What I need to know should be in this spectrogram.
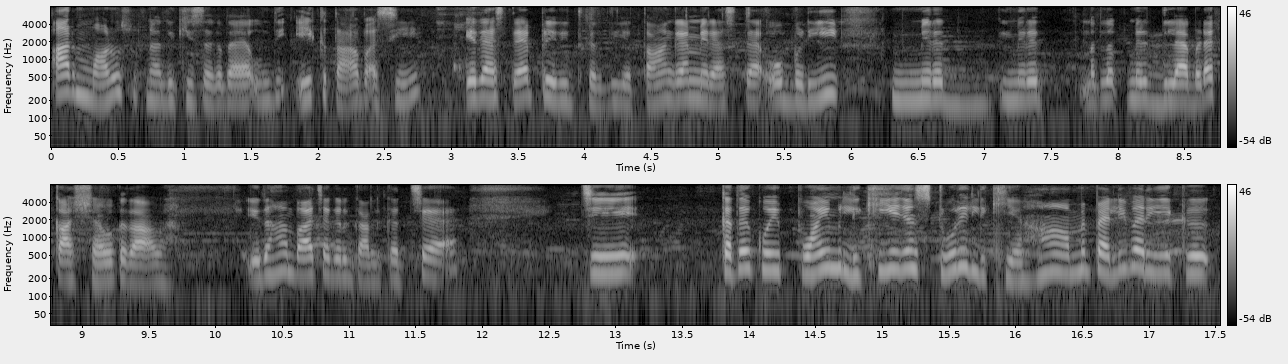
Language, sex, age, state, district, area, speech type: Dogri, female, 30-45, Jammu and Kashmir, Udhampur, urban, spontaneous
